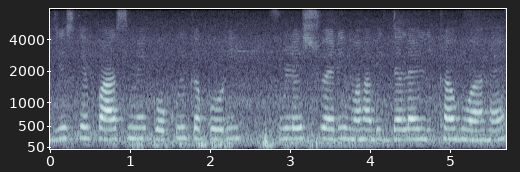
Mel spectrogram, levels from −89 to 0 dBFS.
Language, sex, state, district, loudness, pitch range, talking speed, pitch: Hindi, female, Bihar, Samastipur, -18 LUFS, 210-230 Hz, 105 wpm, 220 Hz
